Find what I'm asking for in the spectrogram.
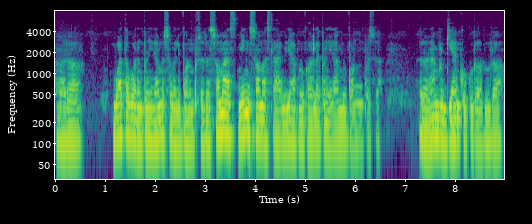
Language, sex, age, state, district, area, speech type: Nepali, male, 30-45, West Bengal, Darjeeling, rural, spontaneous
